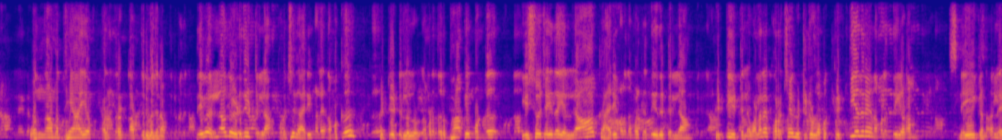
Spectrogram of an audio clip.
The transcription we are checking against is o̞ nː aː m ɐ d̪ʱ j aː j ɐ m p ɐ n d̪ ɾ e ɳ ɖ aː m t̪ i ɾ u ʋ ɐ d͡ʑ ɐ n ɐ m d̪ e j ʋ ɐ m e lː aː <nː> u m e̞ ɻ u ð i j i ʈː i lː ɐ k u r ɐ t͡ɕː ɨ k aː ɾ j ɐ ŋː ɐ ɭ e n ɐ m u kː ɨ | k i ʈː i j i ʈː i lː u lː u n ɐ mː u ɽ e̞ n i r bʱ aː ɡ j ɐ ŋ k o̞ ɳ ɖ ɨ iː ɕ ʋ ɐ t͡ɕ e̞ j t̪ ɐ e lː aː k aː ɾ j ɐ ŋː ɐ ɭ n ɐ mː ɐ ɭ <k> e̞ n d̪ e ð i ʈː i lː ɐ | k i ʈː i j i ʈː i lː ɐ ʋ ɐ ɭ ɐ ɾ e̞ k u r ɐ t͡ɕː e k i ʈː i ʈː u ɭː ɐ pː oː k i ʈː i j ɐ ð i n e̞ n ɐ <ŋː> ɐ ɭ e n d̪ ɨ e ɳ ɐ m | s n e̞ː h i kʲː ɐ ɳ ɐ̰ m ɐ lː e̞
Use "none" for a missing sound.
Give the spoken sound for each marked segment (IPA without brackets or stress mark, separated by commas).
nː, k, mː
